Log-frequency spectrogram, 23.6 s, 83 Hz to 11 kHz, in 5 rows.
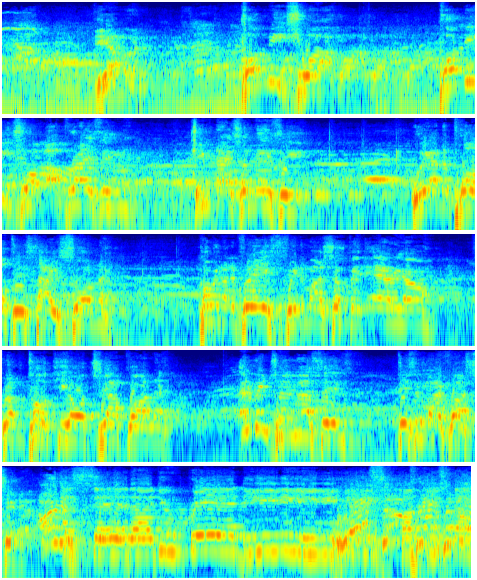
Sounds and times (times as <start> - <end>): Speech: 0.9 - 3.5, 4.4 - 7.8, 8.8 - 10.6, 11.4 - 15.9, 16.6 - 23.6.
